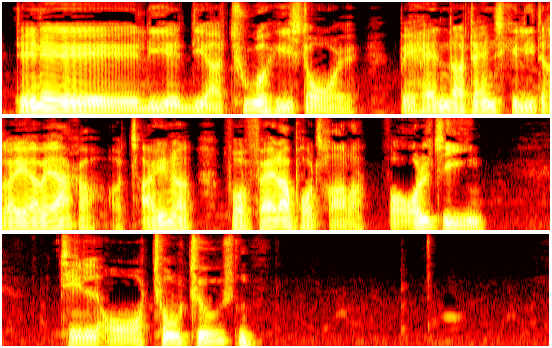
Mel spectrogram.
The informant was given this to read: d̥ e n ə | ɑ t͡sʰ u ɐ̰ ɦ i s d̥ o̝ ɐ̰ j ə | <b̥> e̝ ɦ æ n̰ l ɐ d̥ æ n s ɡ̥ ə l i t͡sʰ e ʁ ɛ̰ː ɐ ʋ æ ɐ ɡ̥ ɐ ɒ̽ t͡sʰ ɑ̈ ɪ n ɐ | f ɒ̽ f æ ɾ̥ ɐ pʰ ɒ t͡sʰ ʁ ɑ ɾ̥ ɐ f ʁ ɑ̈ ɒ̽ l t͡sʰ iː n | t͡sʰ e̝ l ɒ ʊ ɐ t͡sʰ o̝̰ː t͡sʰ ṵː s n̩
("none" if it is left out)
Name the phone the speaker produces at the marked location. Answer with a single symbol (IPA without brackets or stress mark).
b̥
